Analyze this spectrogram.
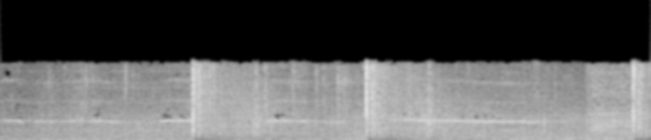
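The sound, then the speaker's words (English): Sharp bangs from police firing tear gas and rubber bullets at a large protest outside Dhaka, Bangladesh, in November: two loud cracking reports and a fainter third near the end, over a steady, noisy background. “Our translator in Bangladesh, Salman Saeed, captured this sound of police firing tear gas and rubber bullets at a big protest outside the capital city of Dhaka in November.”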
